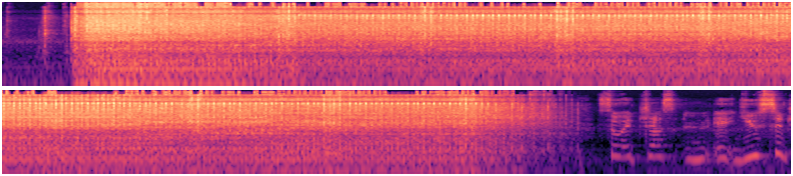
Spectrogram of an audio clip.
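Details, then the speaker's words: Reece industrial buttonhole sewing machine: steady fast needle clatter at about three to four stitches a second that keeps going over and over instead of stopping after one buttonhole; cycle stop not tripping, cause unknown. "used to just sew one buttonhole and then it would stop. But now it doesn't stop. And unless I turn it off, it just keeps sewing this button like over and over again."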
